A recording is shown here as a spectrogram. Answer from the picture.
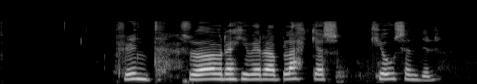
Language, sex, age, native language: Icelandic, male, 11, Icelandic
